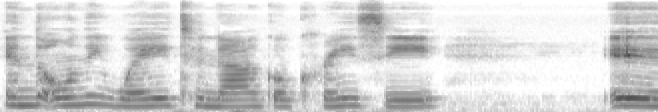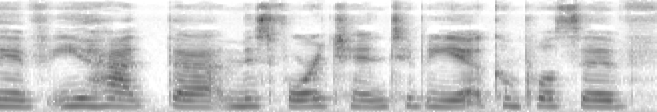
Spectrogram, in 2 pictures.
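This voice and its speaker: A woman's voice: fairly high pitch, level tone, unhurried, dark tone. A woman performing a theatrical monologue as a defensive, wounded and stubborn young woman, insistent and rambling. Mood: pained, insistent. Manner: insistent, rambling, piling up lists.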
